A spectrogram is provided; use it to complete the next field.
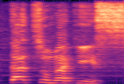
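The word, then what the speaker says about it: Tatsumaki: patadas giratorias tengo algunos y que la pronunciación correcta de las patadas de río las patadas helicóptero que esta venta va es tatsuma keys en turquía q suena más fácil decir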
